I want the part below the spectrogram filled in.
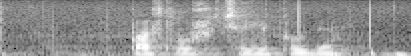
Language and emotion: Russian, neutral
